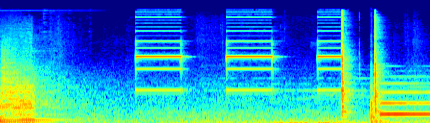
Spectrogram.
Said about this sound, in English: smacks the snooze button on his clock, silencing the deafening alarm.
